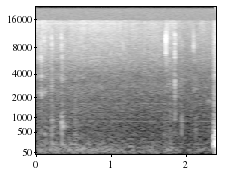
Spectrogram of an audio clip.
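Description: Near silence with a few very faint computer keyboard clicks as a word is typed.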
